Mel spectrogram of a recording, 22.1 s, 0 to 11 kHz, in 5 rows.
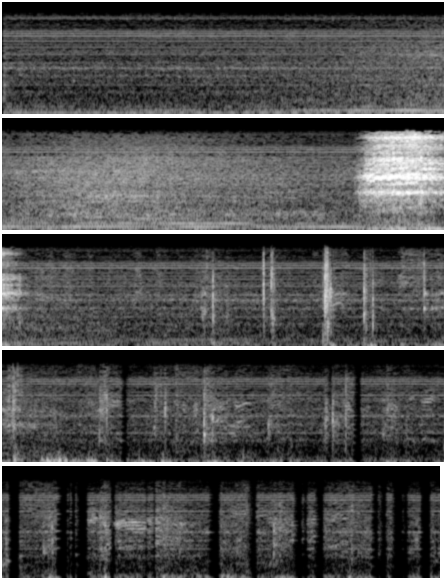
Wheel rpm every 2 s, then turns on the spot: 0, 0, 0, 0, 40, 0, 0, 0, 0, 0, 0.
none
